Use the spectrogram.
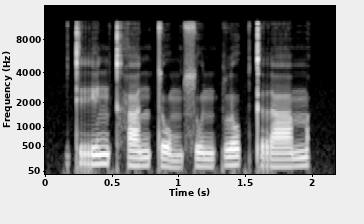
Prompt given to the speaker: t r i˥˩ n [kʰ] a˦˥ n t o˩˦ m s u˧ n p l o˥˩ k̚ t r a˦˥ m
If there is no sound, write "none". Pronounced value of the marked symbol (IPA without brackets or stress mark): kʰ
